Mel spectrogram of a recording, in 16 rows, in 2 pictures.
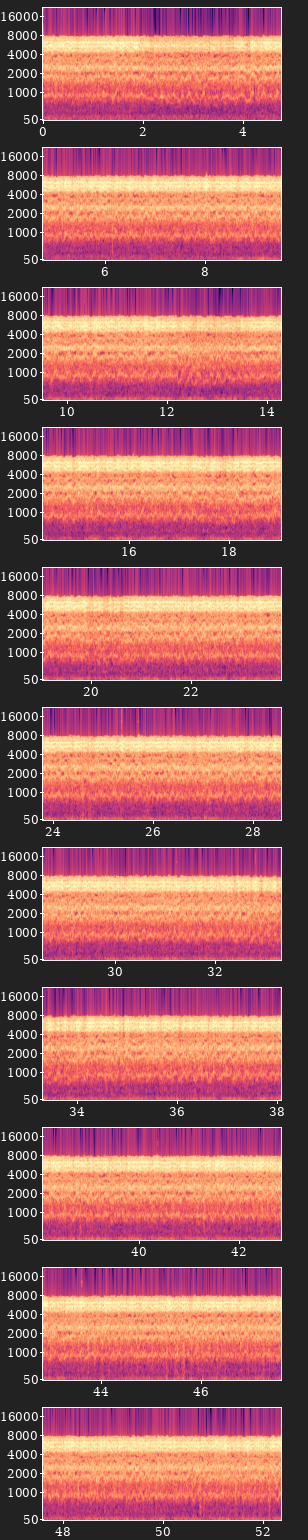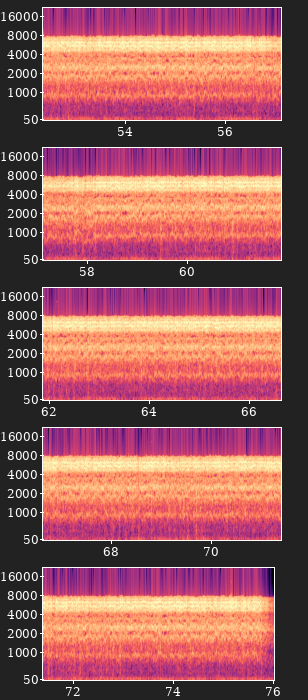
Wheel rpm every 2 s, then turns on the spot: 230, 190, 230, 240, 230, 230, 200, 230, 230, 230, 220, 240, 230, 230, 230, 230, 220, 240, 230, 230, 230, 240, 230, 230, 230, 240, 230, 230, 220, 230, 230, 230, 240, 230, 230, 230, 230, 190.
none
